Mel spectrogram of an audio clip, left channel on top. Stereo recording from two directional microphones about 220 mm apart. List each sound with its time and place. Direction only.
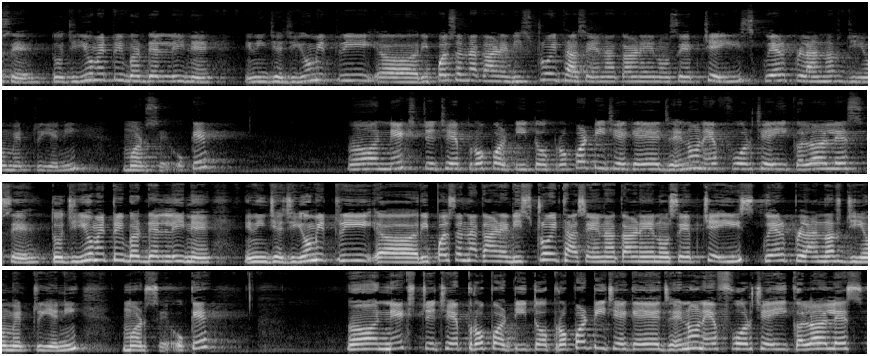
0.1 s a woman's voice: 45° right (ahead or behind)
12.1 s a woman's voice: 50° right (ahead or behind)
